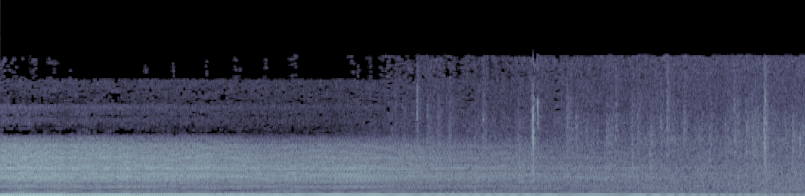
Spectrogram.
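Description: Closing chord of a progressive folk/black metal song, played on distorted electric guitar, held and ringing out as it fades away.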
